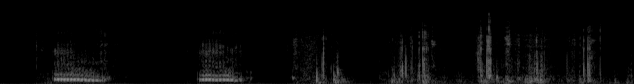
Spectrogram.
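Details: Yorkshire Terrier named Fido barking indoors: two drawn-out, tonal, harmonic barks about one and a half seconds apart, followed by a run of clicking, tapping and rustling noises in a small room.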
